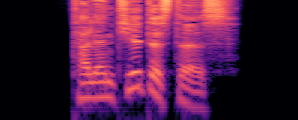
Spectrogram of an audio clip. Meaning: strong/mixed nominative/accusative neuter singular superlative degree of talentiert
- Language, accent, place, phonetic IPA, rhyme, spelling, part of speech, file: German, Germany, Berlin, [talɛnˈtiːɐ̯təstəs], -iːɐ̯təstəs, talentiertestes, adjective, De-talentiertestes.ogg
